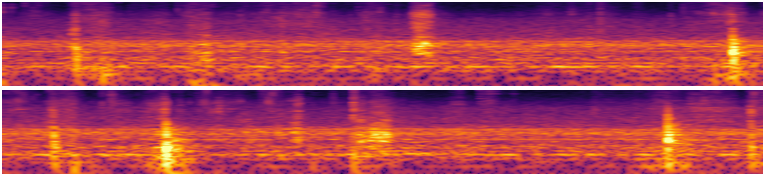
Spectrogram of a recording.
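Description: A knife slices steaks from a larger cut of meat, producing sharp, irregular cutting knocks on a board over a soft background hum, close and moderately quiet, with no voices.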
